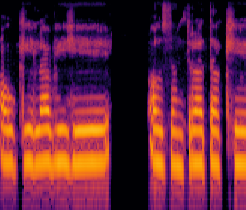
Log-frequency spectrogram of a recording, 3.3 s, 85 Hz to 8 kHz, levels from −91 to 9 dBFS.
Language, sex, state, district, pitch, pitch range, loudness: Chhattisgarhi, female, Chhattisgarh, Jashpur, 240 Hz, 235-245 Hz, -13 LUFS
